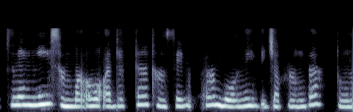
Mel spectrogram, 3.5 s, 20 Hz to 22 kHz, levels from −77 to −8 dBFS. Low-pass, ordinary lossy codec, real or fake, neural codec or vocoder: none; none; fake; codec, 16 kHz, 1 kbps, FreqCodec, smaller model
